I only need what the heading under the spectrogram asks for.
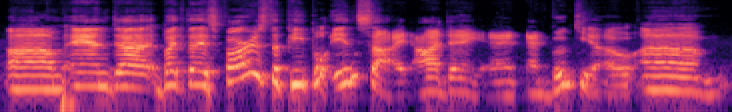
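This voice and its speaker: A man playing a tabletop roleplaying game, improvising in conversation and often halting and repeating his words. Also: high voice, animated, pushed and bright. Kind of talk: improvised in-character game chat.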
